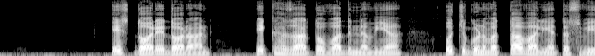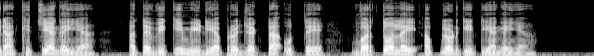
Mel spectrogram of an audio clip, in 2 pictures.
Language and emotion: Punjabi, neutral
